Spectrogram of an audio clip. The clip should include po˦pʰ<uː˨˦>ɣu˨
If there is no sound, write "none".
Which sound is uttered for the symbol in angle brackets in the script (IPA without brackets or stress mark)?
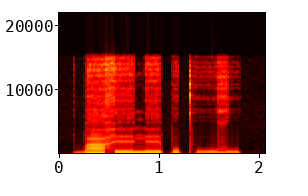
uː˨˦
